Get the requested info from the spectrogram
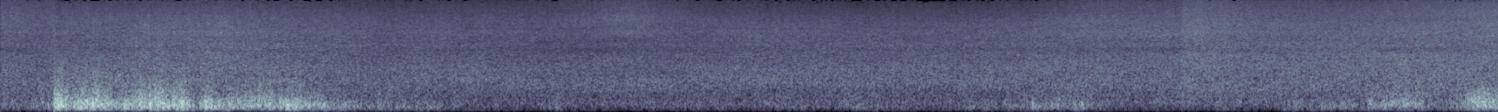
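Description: Wind buffeting the microphone in stormy weather: heavy low rumbling gusts for the first few seconds, then a steady windy hiss.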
